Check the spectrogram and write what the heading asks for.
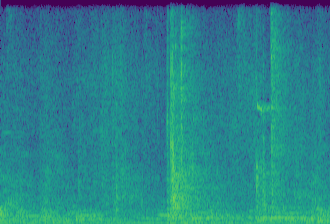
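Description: Sheets of paper being handled at a metal music stand, with one sharp rustle about a second and a quarter in, over a steady low electrical hum.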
